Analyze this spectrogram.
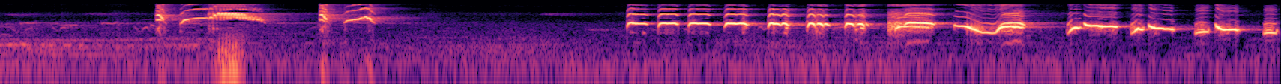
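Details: Energetic orange-headed thrush song in a lure recording meant to make birds sing: a few sharp high notes, then a fast run of repeated chirping notes, about four per second, ending in twisting whistled slurs.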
